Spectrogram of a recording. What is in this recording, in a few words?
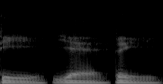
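"tiyeri", concatenated syllables; Affixing experiment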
